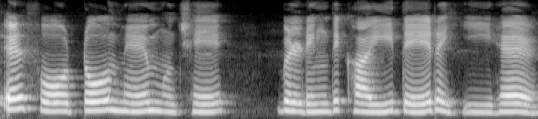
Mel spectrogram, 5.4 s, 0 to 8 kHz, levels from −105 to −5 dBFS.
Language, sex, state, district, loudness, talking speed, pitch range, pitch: Hindi, female, Madhya Pradesh, Umaria, -18 LUFS, 100 wpm, 200-225 Hz, 210 Hz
